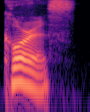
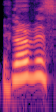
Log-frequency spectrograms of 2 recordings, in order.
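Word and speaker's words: Chorvs: it's actually chorus chorus the V is pronounced like a u like in medieval English or something so I I picked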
